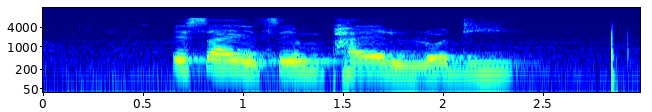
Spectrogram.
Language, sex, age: Southern Sotho, male, 20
